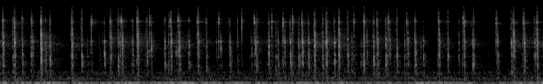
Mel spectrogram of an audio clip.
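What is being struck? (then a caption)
Plastic mechanical computer keyboard. Fingertips of both hands rapidly press and tap the keycaps of a full-size, backlit plastic RGB mechanical keyboard with a hollow housing. The result is a dense stream of short, bright, clacky clicks that stop almost instantly, over a steady low hum.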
